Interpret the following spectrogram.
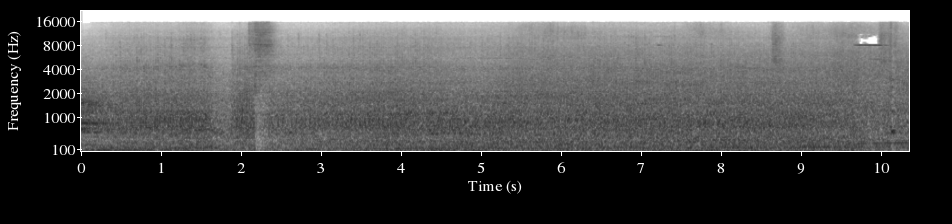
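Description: Fire rescue truck's diesel engine running as it pulls out and turns onto the road, with a steady rush of noise throughout. A short air-brake hiss comes about two seconds in.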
